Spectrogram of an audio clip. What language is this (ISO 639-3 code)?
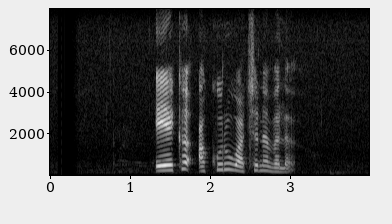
sin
